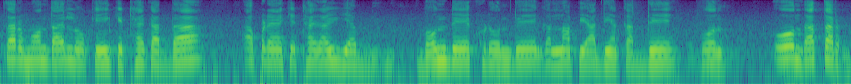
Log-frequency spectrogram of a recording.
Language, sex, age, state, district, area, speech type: Dogri, female, 60+, Jammu and Kashmir, Udhampur, rural, spontaneous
